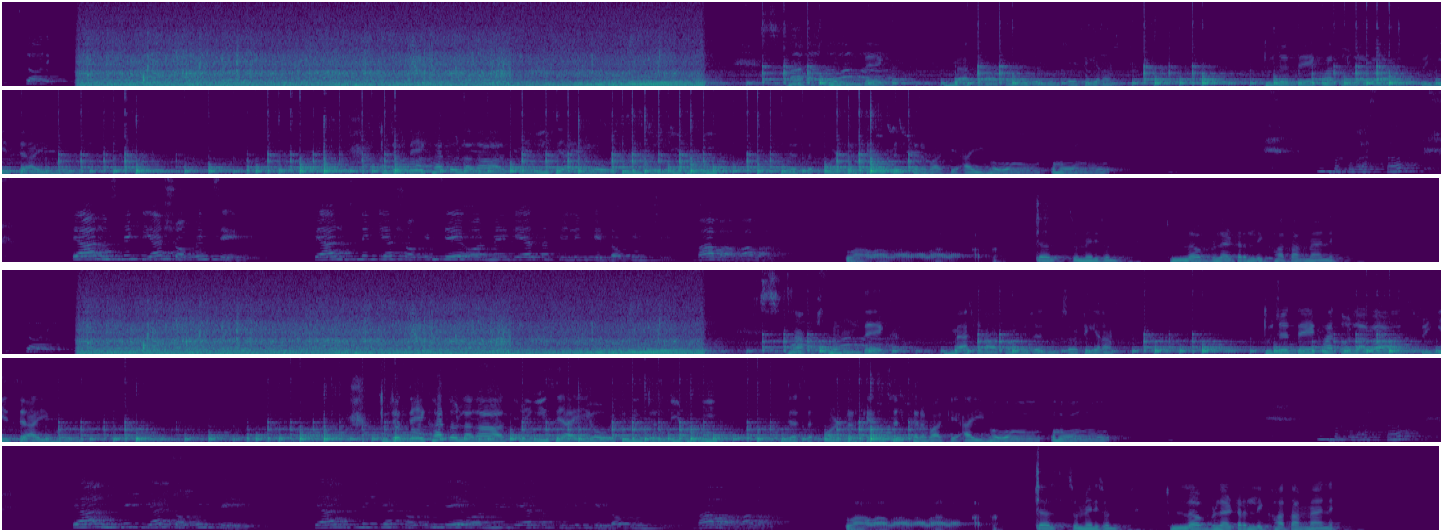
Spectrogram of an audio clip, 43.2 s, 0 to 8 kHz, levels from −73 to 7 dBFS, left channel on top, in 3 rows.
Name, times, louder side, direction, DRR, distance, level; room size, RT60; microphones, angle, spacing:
sound 1, 0.7-7.0, equal, 5° left, 1.2 m, -35 dB
voice 1, 1.2-6.2 7.3-9.0 16.7-17.2 17.9-18.7 27.0-27.3 27.5-28.9 29.5-31.2 31.9-36.6, left 2 dB, 70° left, 5 dB, 7.1 m, -51 dB
sound 2, 6.7-23.6, left 1 dB, 25° left, 2.7 m, -38 dB
voice 2, 7.6-8.8 9.4-11.1 12.6-15.2 17.8-21.6 22.2-25.5 37.2-38.6 39.1-39.9 40.4-42.1, right 2 dB, 35° right, 11 dB, 1.3 m, -42 dB
29.5 x 23.5 x 6.0 m, 0.65 s
head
